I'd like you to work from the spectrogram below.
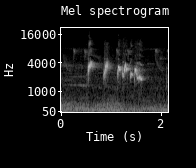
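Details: Red-whiskered bulbul with a 'standard' voice gives a quick, lively warbled phrase of five or six bright, slurred notes. The notes rise and then fall away in pitch, over a faint low background hum.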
